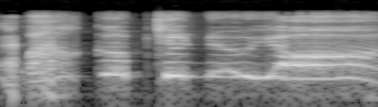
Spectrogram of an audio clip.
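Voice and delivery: mock very high, shrill scream. Rider retelling hitting a crater on the road while riding, retelling own scream. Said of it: "I screamed it as I'm riding".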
